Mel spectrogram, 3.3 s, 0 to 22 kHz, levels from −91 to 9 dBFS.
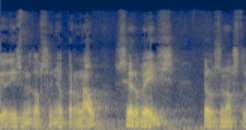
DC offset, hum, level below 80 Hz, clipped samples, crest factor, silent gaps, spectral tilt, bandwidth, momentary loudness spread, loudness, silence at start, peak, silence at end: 0.3%; none; -36 dBFS; under 0.1%; 16 dB; none; -6.5 dB/octave; 16.5 kHz; 11 LU; -16 LUFS; 0 s; 0 dBFS; 0 s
